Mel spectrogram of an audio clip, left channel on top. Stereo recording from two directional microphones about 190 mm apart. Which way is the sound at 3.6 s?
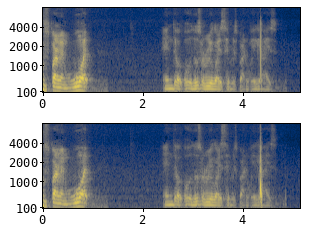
40° left (ahead or behind).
